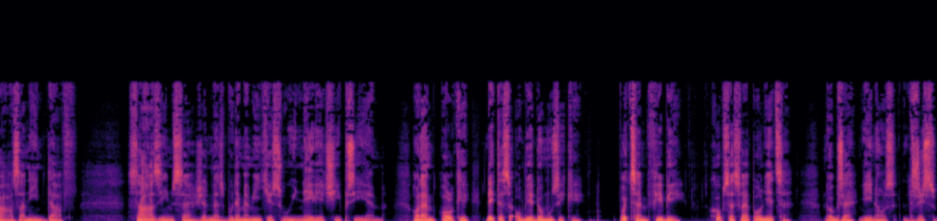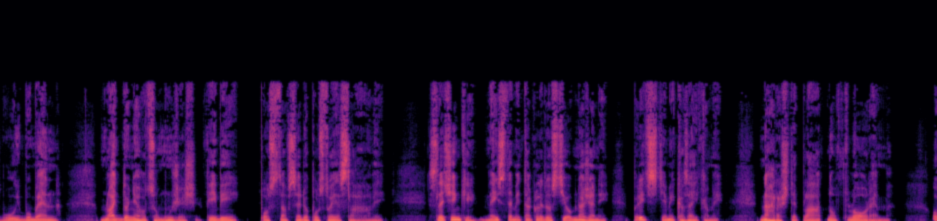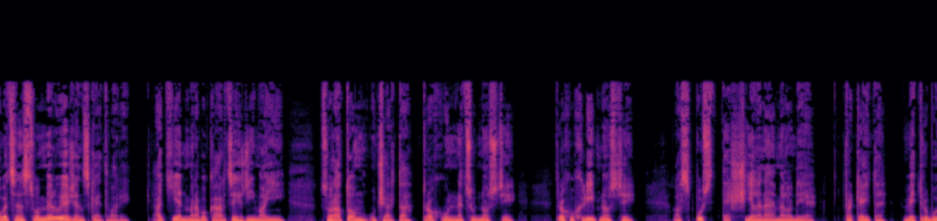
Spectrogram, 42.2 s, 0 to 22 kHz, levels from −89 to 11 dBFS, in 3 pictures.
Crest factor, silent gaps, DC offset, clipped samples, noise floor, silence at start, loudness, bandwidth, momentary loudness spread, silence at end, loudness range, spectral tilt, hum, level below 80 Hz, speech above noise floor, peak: 22 dB; 17.82-17.93 s, 30.20-30.31 s; under 0.1%; under 0.1%; -63 dBFS; 0 s; -24 LUFS; 14 kHz; 13 LU; 0 s; 3 LU; -4.5 dB/octave; none; -46 dBFS; 39 dB; -4 dBFS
